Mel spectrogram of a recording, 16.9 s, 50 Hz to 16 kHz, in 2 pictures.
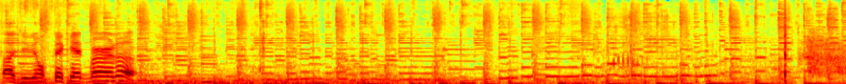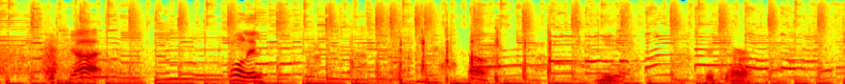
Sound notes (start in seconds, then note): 2.3 upbeat country music; 7.8 shot goes off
